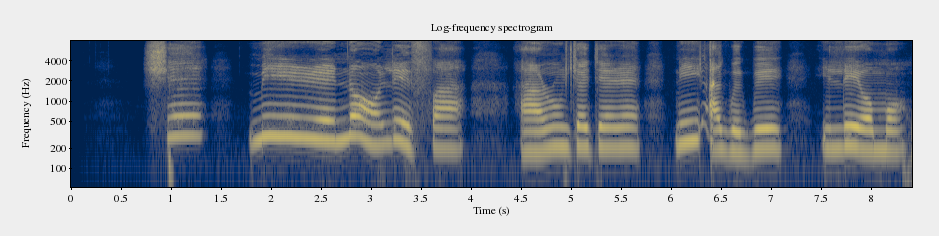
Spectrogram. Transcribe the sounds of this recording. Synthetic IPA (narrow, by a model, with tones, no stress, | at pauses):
ʃe˦ | mĩ˦ɾe˧nãː˦˨˧le˦˨fa˧ | a˨ɾ̃ũ˧d͡ʒɛ˧d͡ʒɛ˧ɾɛ̃˧ | nĩ˦a˧ɡ͡be˨ɡ͡be˧˦ | i˧le˦ɔ˧mɔ̃˧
